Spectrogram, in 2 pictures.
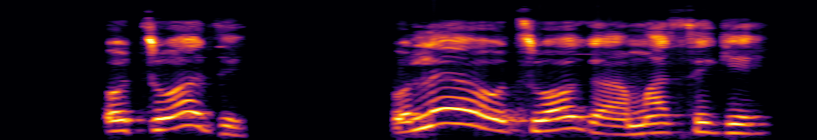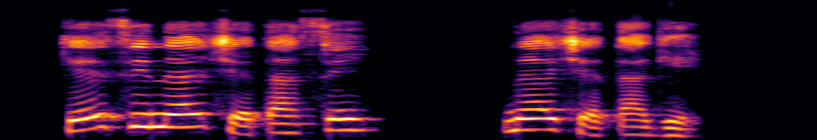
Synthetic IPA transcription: o˨tu˨ɔ˦dɪ˨ | o˨le˦o˨tu˨ɔ˦ɡa˨a˨ma˦sɪ˦ɡɪ˦ | ke˨˦e˦si˦ne˦t͡ʃe˨ta˦sɪ˦ | ne˦t͡ʃe˨ta˦ɡɪ̰˦

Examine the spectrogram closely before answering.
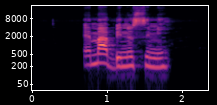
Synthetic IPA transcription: ɛ˦mã˦˨bi˨nũ˦si˦mĩ˦

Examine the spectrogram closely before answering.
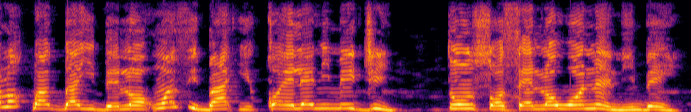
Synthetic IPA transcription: ɔ˦lɔ˦k͡pa˧ɡ͡ba˧ji˨bɛ˨lɔ˦w̃ɔ̃˦si˦˨ba˨˦ʔi˦˨kɔ˦ɛ˧lɛ˦nĩ˦me˦d͡ʒi˦˨ | to˦n̩˦sɔ˧sɛ˧lɔ˦wɔ˦nãː˦˨nĩ˨˦bɛ˦˨

